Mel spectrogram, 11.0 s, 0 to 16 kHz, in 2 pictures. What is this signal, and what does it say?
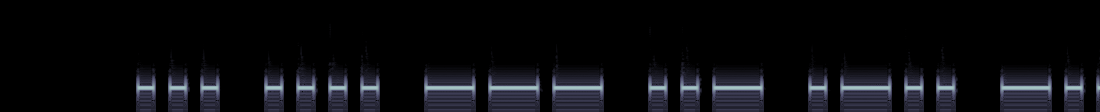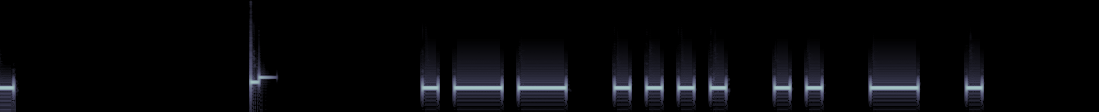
Morse code, heard as a keyed tone, about 15 wpm, 700 Hz. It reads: SHOULD WHITE
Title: Sets of 2 Words - New Word Drill - 15wpm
